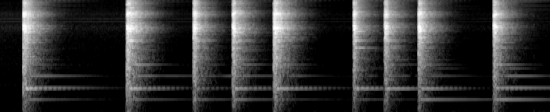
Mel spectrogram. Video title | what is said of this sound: Testing for Cracked Cast Iron pans | A crack. It's going to buzz like. Listen. You can hear it.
